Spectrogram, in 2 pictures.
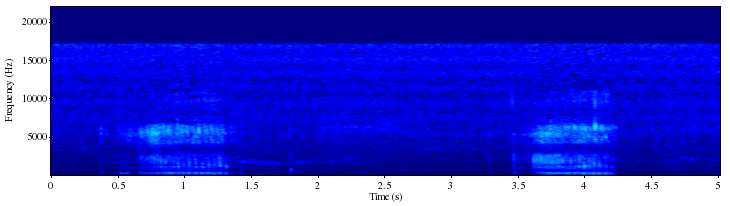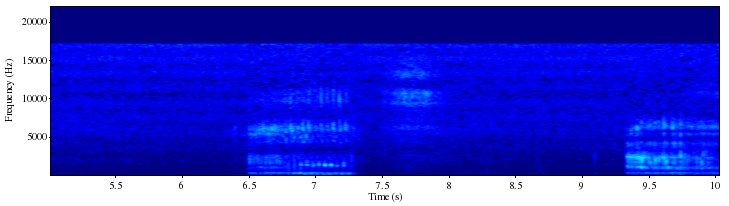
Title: Dennis - Shar pei puppy snoring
